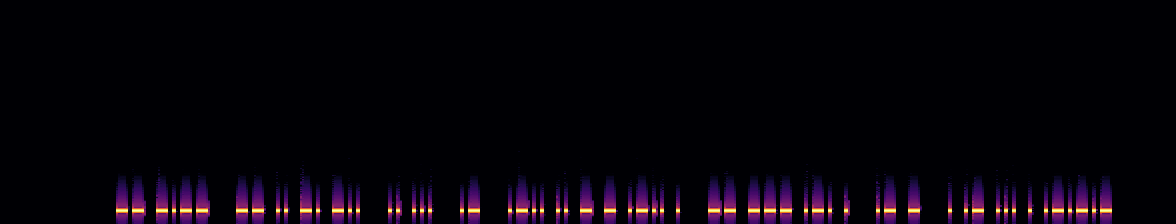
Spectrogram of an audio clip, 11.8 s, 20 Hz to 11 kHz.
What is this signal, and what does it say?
Morse code, heard as a keyed tone, about 29 wpm, 700 Hz. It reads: MY MIND IS A LITTLE MORE AT EASE.
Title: Sentences from Top 1000 Words - Review Part 1 - 30wpm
